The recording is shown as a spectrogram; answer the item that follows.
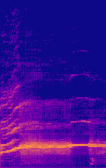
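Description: A young woman's long, high-pitched scream, rising in pitch at first and then held steady.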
